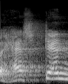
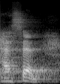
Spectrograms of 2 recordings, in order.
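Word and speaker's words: hasten: हैसन word का मतलब, इसको हैस्टेन नहीं पढ़ते, टी साइलेंट होता है यहाँ पे, इसको पढ़ते हैं हैसन।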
